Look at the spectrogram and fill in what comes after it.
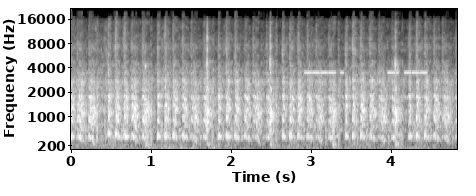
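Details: DAF XF truck diesel with low fuel rail pressure, cranked with an injector blanked off to test for a leaking injector: slow, rhythmic cranking beats about one per second that never catch; crank no start.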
